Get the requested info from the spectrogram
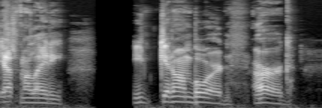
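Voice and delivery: put-on gruff voice. Narrating a game scene, voicing the captain's reply to the lady: gruff Captain Skywise voice. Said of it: "he gets that gruff voice".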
